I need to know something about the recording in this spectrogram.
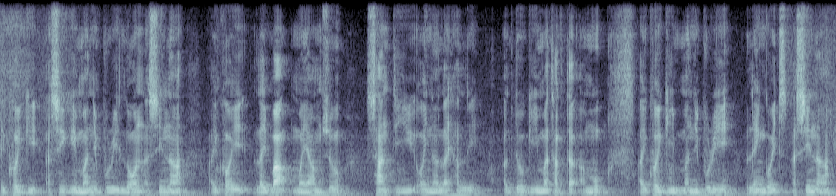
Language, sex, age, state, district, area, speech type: Manipuri, male, 30-45, Manipur, Chandel, rural, spontaneous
